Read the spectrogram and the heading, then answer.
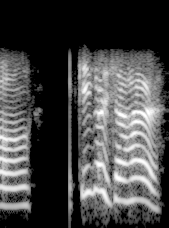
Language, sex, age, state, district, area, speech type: Assamese, female, 60+, Assam, Dibrugarh, rural, conversation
